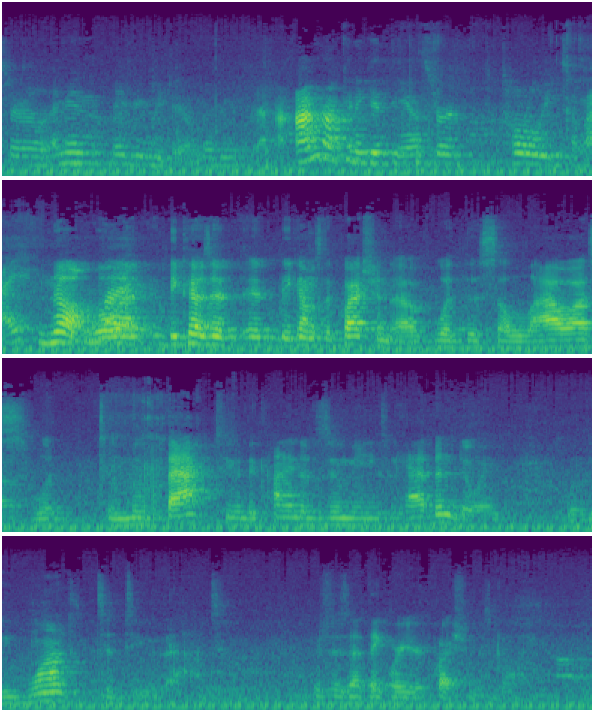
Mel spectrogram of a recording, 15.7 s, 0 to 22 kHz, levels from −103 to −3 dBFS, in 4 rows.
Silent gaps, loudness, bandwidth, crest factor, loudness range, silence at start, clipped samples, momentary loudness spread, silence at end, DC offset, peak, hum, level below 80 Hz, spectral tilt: none; -28 LUFS; 14.5 kHz; 24 dB; 10 LU; 0 s; under 0.1%; 19 LU; 0 s; under 0.1%; -6 dBFS; none; -44 dBFS; -5.5 dB/octave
